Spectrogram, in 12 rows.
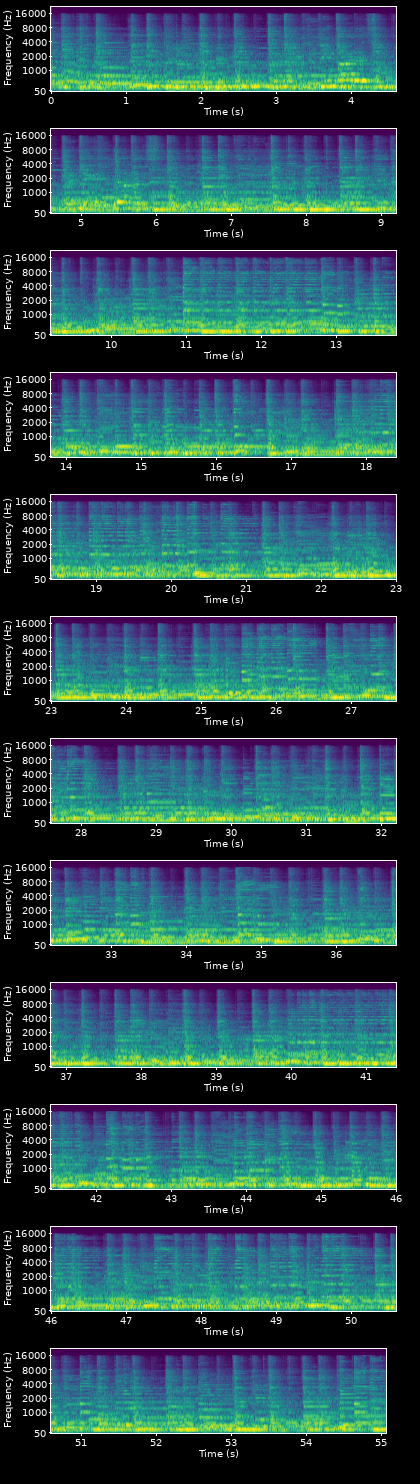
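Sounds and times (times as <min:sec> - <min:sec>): nylon-string acoustic guitars playing: 0:00.0 - 0:55.0.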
